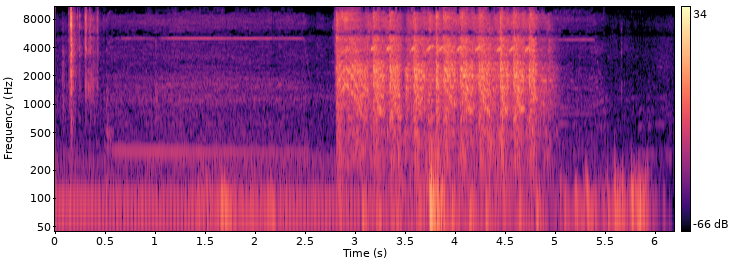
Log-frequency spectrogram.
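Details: Honda CB1000R with Dynojet system, owner's phone clip of no-start after collection: quiet cranking, then it catches and runs ragged about two seconds before dying.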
